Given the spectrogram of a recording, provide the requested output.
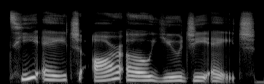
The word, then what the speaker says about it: through: Like the word through. T H R O U G H. That's seven letters, but it sounds like just one syllable.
